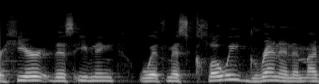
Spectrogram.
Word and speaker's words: Chloe Grennon: We are here this evening with Miss Chloe Grennon. Am I pronouncing that correctly?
